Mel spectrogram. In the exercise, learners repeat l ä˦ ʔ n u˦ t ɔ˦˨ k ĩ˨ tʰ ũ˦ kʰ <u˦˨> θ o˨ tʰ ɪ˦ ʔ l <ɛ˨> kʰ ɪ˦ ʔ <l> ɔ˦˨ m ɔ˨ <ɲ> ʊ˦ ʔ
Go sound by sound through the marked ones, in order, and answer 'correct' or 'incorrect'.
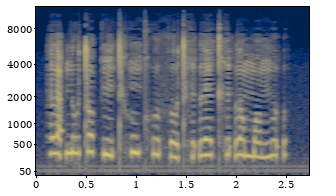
correct, incorrect: ɛ˦, correct, incorrect: ŋ

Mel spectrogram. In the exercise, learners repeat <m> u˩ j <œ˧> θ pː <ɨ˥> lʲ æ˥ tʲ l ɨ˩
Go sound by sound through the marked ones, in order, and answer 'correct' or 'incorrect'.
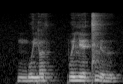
correct, correct, incorrect: ɨ˧

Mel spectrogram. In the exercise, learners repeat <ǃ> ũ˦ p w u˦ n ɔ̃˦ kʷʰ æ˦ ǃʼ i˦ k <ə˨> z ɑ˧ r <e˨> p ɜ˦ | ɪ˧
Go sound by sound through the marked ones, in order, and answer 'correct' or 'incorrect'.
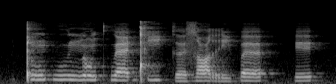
correct, correct, incorrect: i˨

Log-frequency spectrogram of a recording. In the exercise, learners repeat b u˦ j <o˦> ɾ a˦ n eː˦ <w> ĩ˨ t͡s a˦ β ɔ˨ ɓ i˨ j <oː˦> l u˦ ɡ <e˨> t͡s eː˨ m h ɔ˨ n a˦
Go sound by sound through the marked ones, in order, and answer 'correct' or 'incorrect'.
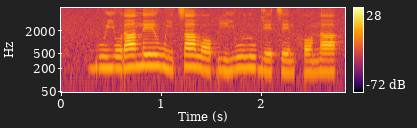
correct, correct, incorrect: uː˦, correct

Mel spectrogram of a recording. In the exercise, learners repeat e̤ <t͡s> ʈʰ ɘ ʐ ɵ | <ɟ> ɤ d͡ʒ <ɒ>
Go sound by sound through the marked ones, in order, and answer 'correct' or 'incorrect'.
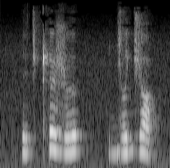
correct, correct, correct

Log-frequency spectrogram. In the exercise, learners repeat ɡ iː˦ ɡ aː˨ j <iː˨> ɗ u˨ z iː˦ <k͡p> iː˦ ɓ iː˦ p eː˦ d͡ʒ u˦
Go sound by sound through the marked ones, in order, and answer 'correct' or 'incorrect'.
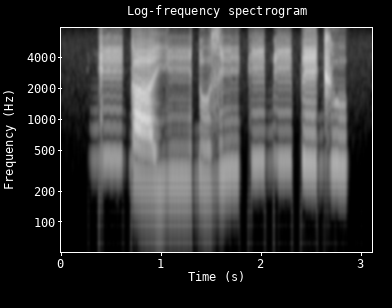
correct, incorrect: k

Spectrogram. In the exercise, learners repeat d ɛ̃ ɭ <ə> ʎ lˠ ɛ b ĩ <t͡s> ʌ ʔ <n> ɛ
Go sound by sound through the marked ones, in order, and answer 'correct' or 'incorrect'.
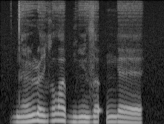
correct, incorrect: z, incorrect: ŋ

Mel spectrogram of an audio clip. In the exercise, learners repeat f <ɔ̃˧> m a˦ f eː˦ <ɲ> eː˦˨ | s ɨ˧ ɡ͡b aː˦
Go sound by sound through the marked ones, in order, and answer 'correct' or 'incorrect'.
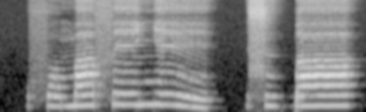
incorrect: ɔ˧, correct

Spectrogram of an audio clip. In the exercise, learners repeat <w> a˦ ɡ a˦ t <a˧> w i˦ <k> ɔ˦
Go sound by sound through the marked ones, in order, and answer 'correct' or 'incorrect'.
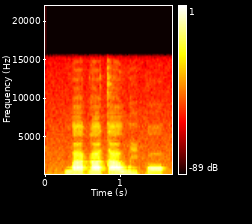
correct, incorrect: a˦, correct

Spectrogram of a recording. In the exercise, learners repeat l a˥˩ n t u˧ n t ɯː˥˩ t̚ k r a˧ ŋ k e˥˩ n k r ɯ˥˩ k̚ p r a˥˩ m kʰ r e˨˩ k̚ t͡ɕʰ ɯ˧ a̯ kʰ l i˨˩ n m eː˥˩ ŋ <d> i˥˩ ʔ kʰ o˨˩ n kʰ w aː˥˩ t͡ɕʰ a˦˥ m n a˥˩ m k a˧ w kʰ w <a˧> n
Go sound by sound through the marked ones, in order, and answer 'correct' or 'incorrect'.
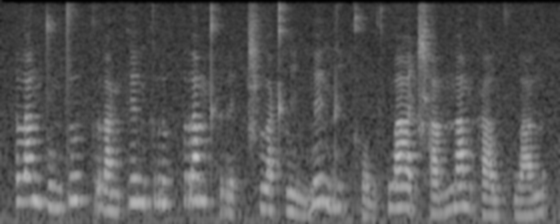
correct, incorrect: a˦˥

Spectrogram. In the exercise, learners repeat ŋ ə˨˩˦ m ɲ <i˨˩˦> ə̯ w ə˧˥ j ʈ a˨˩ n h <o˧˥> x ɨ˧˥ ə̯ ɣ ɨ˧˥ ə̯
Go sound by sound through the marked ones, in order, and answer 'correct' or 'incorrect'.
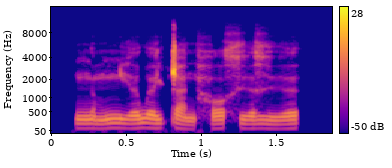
correct, incorrect: ɔ˧˥

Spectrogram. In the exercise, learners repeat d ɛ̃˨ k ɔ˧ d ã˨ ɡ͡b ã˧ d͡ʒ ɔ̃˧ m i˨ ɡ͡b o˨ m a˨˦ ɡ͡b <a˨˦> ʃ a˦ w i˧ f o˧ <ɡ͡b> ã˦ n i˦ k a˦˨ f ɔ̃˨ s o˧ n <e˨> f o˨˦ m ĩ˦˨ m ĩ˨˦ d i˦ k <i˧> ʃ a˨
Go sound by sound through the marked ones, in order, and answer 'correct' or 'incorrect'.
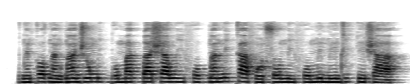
incorrect: a˦, correct, incorrect: i˨, incorrect: ĩ˧

